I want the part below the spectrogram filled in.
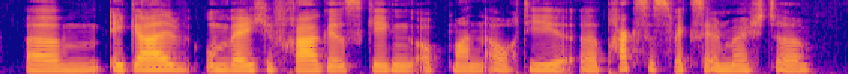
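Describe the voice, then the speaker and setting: A fairly high-pitched woman's voice, dry and close with no echo, on a very clean recording against a silent background. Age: 20s. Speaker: medical assistant. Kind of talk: interview.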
